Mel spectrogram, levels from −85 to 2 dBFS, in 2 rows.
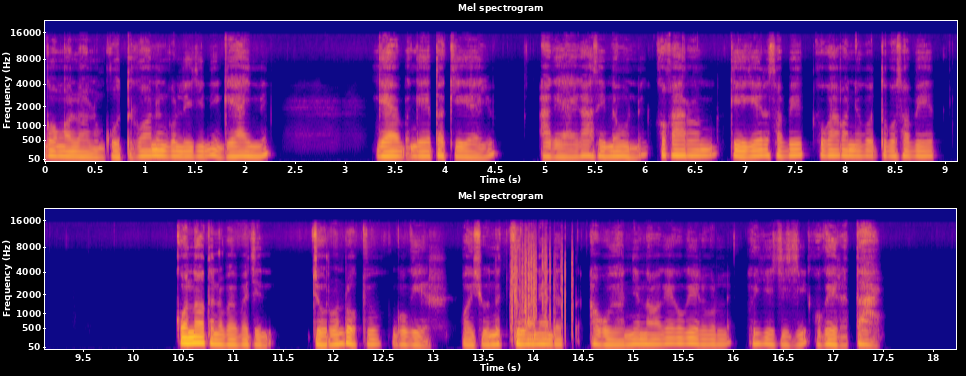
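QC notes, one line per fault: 13.76–14.39 s, cable scratch noise: just after "ng'o keer paishonik", a burst of dense, irregular crackling and rustling sits over the speech for about 0.6 s, only a few dB below the speech level, so it competes clearly with it. The texture points to a worn connector, lead or control being disturbed, which likely made its contact resistance jump about rapidly and modulate the signal with uneven noise.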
